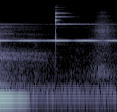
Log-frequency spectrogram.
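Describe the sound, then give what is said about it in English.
A bright metallic Tibetan chime rings with a sustained, shimmering tone, struck once more midway so a sharp ping blooms over the lingering resonance. It is clear, with no voices. “I don't want to stereotype this dress movement because I know it's way more than just listening to a Tibetan chime.”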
